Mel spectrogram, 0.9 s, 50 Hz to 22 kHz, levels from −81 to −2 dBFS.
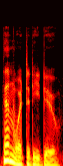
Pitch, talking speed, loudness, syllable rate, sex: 100 Hz, 315 wpm, -18 LUFS, 5.5 syllables/s, male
